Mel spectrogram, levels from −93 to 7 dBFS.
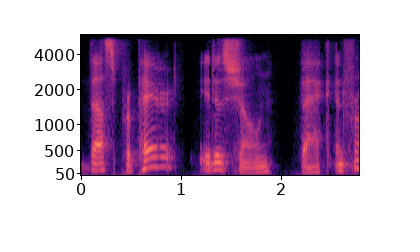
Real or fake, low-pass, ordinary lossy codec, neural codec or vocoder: fake; 5.4 kHz; AAC, 32 kbps; codec, 16 kHz, 0.8 kbps, ZipCodec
